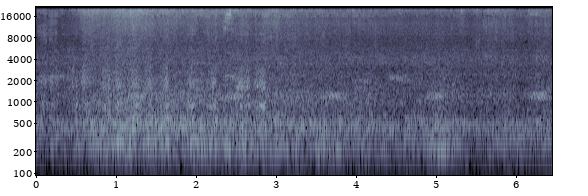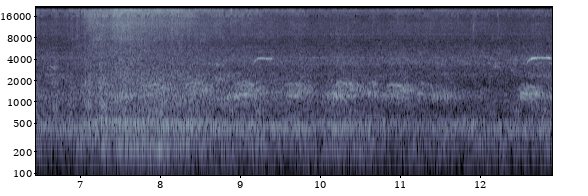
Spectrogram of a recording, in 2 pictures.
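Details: Many honey bees humming at an open hive on a Kerala beekeeping farm while honey is harvested; a continuous, thick, droning buzz holds throughout, swelling and easing slightly, with scattered brief higher chirps and clicks over the top.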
